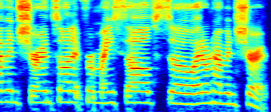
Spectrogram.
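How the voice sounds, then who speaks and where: In a dry, close recording with no echo, a woman projects a raised, high voice with a bright, sharp tone. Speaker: true crime commentary host. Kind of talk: casual chat. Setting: live stream. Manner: animated.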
